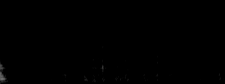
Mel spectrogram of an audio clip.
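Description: Faint keystrokes on a computer keyboard: a quick run of light taps, starting about half a second in and lasting about a second, as the word "print" is typed.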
